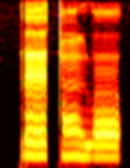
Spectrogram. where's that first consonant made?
tongue tip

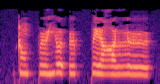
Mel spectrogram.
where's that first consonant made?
retroflex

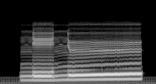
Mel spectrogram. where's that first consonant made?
tongue tip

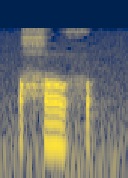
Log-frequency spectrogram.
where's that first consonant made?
uvula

